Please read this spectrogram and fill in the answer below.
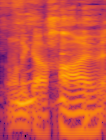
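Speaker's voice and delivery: put-on low, slightly soft drunken plea; repeated whine. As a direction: say it again, a little fuller, still pleading.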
